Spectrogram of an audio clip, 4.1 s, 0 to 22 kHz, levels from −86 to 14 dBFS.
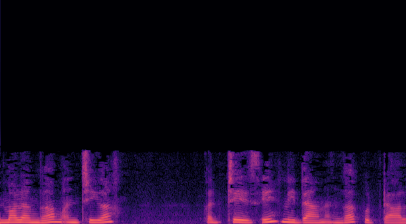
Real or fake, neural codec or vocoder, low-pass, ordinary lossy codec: fake; codec, 16 kHz in and 24 kHz out, 0.8 kbps, FocalCodec, streaming, 65536 codes; 7.2 kHz; MP3, 32 kbps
